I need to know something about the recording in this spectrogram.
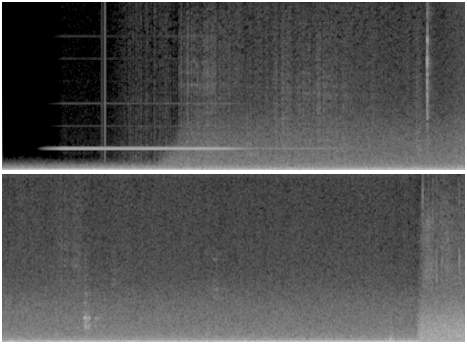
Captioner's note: distorted ambient noise fades in as hearing aids are turned on one at a time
